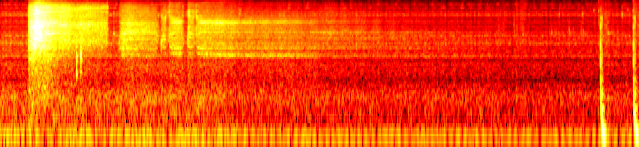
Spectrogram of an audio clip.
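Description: Steam engines in Factorio, modded with the Marathon mod, release a sharp burst of hissing steam that fades into a steady, low machinery drone, with a few soft clicks near the end.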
